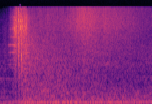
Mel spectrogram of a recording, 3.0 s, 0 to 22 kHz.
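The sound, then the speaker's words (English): The 30,000-ton battleship Arizona exploding as its own powder magazines blow, likened to a volcano erupting: a sudden loud blast gives way to a heavy, sustained roaring rumble that stays loud and low to the end. “The Arizona explodes in a mushroom cloud. The sound is described as a volcano blowing its top, It lifts the 30,000-ton ship out of the water.”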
